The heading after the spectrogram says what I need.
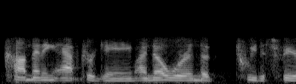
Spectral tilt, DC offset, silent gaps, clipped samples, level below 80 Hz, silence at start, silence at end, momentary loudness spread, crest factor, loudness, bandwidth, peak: -8.5 dB/octave; under 0.1%; none; under 0.1%; -66 dBFS; 0.05 s; 0 s; 8 LU; 20 dB; -28 LUFS; 3.9 kHz; -8 dBFS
